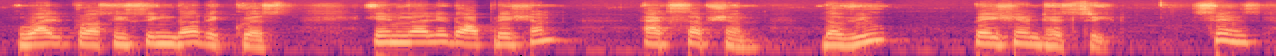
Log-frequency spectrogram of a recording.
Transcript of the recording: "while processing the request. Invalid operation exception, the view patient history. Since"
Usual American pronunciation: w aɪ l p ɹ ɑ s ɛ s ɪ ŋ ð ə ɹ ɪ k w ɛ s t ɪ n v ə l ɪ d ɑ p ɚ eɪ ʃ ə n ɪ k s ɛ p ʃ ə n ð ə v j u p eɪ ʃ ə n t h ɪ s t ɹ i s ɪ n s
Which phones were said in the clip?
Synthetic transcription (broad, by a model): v aɪ l p ɹ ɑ s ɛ s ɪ ŋ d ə ɹ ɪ k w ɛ s t ɪ n v ə l ɪ d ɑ p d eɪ ʃ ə n ɪ k s ɛ p ʃ ə n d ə v j u p eɪ ʃ ə n t h ɪ s t ɹ i s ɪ n s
